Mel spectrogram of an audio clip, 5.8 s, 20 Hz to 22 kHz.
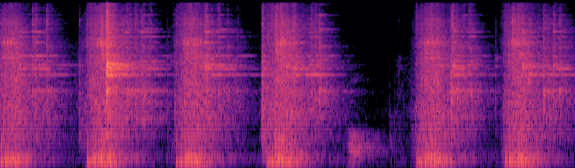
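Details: Tecumseh TC300 two-stroke Eskimo ice auger before ring replacement, pulled on the floor after WD-40 in cylinder: six slow pull-cord whooshes with no firing; low compression, spark plug also suspected flooded with WD-40.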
